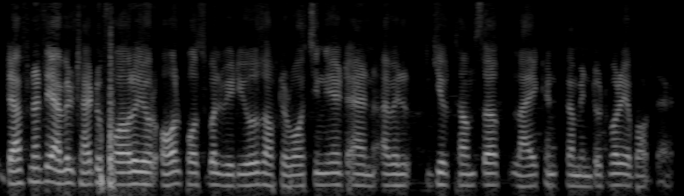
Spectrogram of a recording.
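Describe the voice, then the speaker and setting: A man's voice: medium pitch, level tone, fast talker, no room sound, rough recording. A man whose first language is Hindi, joining a video call and speaking English eagerly but hesitantly, with frequent fillers. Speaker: caller joining the meeting. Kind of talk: casual video-call chat.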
